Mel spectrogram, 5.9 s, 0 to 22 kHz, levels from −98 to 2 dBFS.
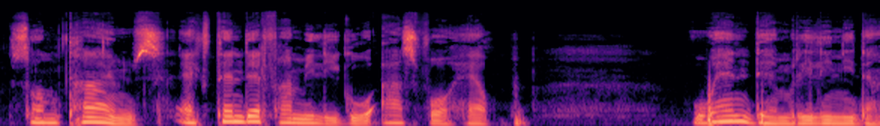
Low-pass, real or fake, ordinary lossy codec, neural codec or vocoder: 14.4 kHz; real; none; none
